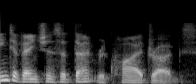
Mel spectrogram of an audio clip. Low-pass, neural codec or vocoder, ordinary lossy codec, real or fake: 7.2 kHz; codec, 16 kHz, about 1 kbps, DyCAST, with the encoder's durations; MP3, 32 kbps; fake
